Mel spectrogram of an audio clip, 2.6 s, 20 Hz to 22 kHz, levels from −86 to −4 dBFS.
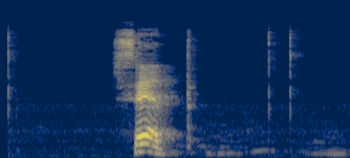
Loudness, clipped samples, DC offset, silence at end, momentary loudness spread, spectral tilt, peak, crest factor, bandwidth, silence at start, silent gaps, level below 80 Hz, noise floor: -19 LUFS; under 0.1%; under 0.1%; 1.2 s; 26 LU; -1.5 dB/octave; -4 dBFS; 22 dB; 10.5 kHz; 0.85 s; none; -84 dBFS; -72 dBFS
